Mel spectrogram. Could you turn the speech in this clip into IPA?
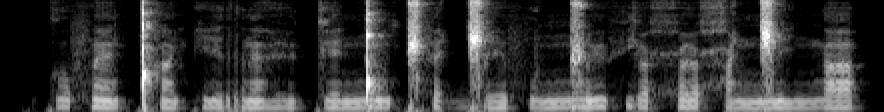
kʊfɛ̃ǃʰã kirɛ̃ ɦykeŋ͡ǃũ ǁʰɛɡ͡ǁefu ŋ͡ǁy fjyħyħa ŋ͡ǁiŋa

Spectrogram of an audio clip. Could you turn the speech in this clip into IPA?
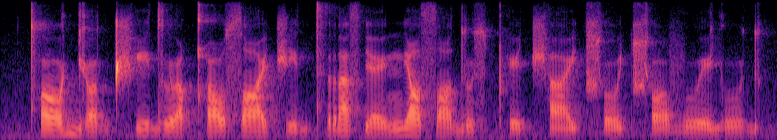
tʰɔ˨˩˦ ɡʲɔ˨˩˦dt͡ʃʰi˦˥dlʊ˨˩˦ qʰu˩˥sˤɛ˨˩˦ə̯t͡ʃi˩˥dtʰra˥˩s ɾʲɛ˨˩˦ɪ̯ni˥˩sˤɛ˨˩˦d u˩˥spʰɪ˨˩˦ t͡ʃʰa˨˩˦ɪ̯t͡ɕʰo˩˥ t͡ɕʰɔ˩˥vu˥˩ɪ̯ ju˦˥d

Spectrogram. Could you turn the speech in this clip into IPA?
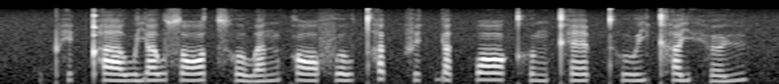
pʰɪ˨˥k̚pʰaː˨wjɐ˧wsɔː˨˥ t͡sʰo˨˩w ɐ˨˥n kɔː˨fo˨˧wt̪ʰɐ˥k̚ fɪ˨˥k̚jɐ˧t̚pɔː˧kʰʊ˨ŋ kʰɛː˨˥p̚t̪ʰuː˨˥jkʰɐ˧j hɵ˨˥ɥ

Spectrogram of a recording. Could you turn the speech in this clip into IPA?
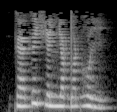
kækɛçæ ɲɛɡdˤeɡ ʁʷi

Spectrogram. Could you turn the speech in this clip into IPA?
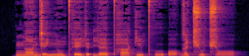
ŋã˦ɡe˨ɲũ˦pʰe˦˨ jɪ˦ʔjɛ˦ pʰä˨kĩ˦˨ pʰu˦ʔɔ˨ɡä˦˨ t͡ɕu˦˨t͡ɕɔ˨

